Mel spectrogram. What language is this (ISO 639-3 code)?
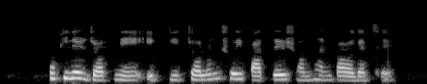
ben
